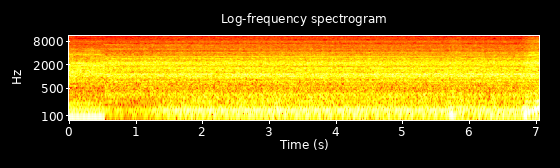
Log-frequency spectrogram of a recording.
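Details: 6.0 Powerstroke diesel after replacing the number 8 injector to cure excessive smoke and refilling the high-pressure oil system: steady, even idle with a smooth low clatter and no misfire. Normal idle.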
